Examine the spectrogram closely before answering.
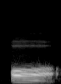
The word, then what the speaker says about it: or: one is or or notice how in British English we don't say or we're not pronouncing the r it's just or or or it's you're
